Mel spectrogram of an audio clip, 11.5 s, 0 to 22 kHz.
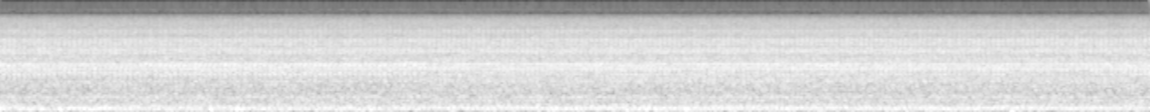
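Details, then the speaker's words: P38 Range Rover V8, stuck valve/lifter after sitting all winter, fresh oil with Liquid Moly and Rislone added, warming up at idle: light fast tick over engine note, worst on right side, louder warm than at cold start; lifter tick suspected. "Now that it's starting to warm up, you can hear the ticking from the lifters. So, didn't hear it as much when I first started her up, but hope the mic is picking this up."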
